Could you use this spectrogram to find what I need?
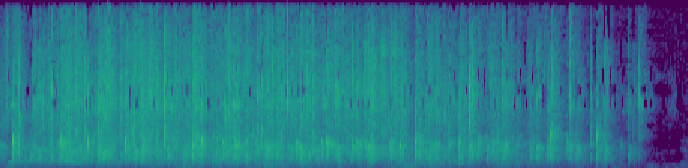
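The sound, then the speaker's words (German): Audience applause at a comedy show: a broad wash of many hands clapping, fairly faint, holding steady before tapering off near the end. “Dann ist das dein Applaus, bitteschön.”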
